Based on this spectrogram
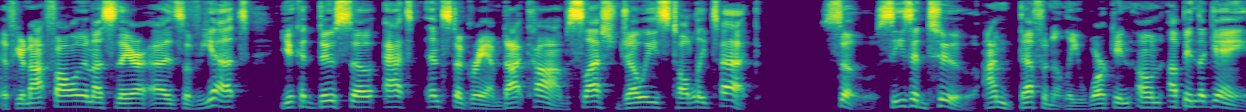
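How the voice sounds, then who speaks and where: A man with a plain, everyday voice speaks at a fairly slow pace in a fairly high pitch with ordinary variation and very even loudness. The recording is very clean, with a silent background. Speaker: podcast host. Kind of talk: solo podcast monologue.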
